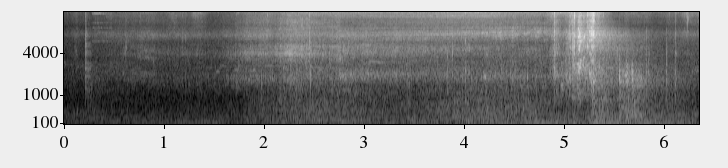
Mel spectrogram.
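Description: uPVC sliding door shutter rolling along its track, the rumble swelling over a few seconds, then a short knock about five seconds in as the sash meets the frame.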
